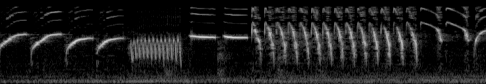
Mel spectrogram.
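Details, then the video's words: Canary giving a lure song with a long roll (ngerol panjang): four upswept whistles, a buzzy held note, two thin pure tones, then a rapid rattling roll of about fifteen repeated notes and sharp downswept whistles. "Pancingan kenari macet bunyi ngerol panjang"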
